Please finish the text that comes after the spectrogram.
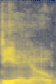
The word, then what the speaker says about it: Dao: still pronounced down because the T is pronounced as a D okay I don't know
